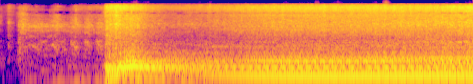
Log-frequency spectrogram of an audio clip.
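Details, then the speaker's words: Dodge Challenger/Super Bee after fixing loose header clamps that rattled: starter turns about a second, engine catches, flares and settles into a steady deep idle with no rattle; sounds slightly different after the fix. "as you just heard I'm sure the car sounds a little bit different not crazy different but I fixed our rattling header situation"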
